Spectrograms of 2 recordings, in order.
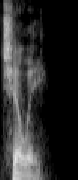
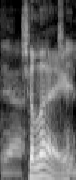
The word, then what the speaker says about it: Chile: How long did it take you living in the United States where you stopped getting annoyed that Americans called it chili? – What do you say? – Chili. You know, Americans say chili. They don't say Chile.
